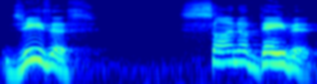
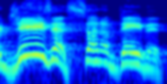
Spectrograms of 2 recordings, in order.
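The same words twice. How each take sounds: First: Drawn-out, raised call for help; imitating a blind man's cry; retold scream. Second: Full-voiced, high shouted plea; imitating a desperate cry at the top of the voice; louder scream. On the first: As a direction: call out slowly, a held-back scream. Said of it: "He screams". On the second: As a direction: shout it out over those hushing you. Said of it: "Screams louder".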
